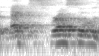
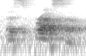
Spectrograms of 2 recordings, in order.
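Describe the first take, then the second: First: ESPRESSO said loudly as "ex-presso"; wrong X pronunciation. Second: ESPRESSO starting "ess"; correct S pronunciation. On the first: Teacher rejects the mistake, loudly saying ex-presso. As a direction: put a K sound in "espresso": ex-presso. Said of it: "is not a word". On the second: Teacher gives the right word, starting with ess. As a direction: say "espresso" with no K sound. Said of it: "It's espresso". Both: Shown as a demonstration.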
